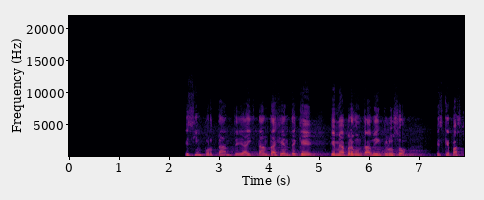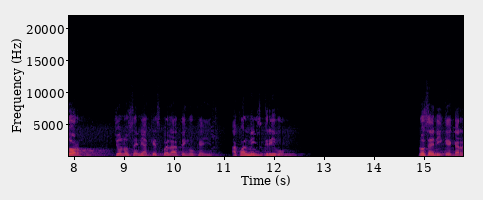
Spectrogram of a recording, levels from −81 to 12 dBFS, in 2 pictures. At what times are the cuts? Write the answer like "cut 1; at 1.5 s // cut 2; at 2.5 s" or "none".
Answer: none

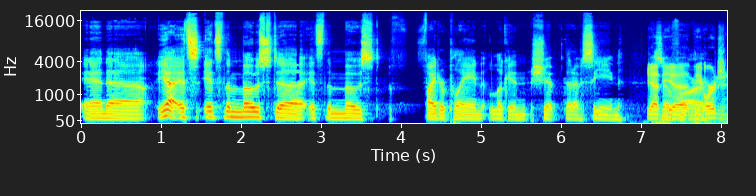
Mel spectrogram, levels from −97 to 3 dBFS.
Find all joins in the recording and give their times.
none

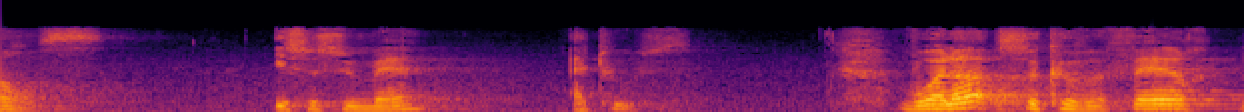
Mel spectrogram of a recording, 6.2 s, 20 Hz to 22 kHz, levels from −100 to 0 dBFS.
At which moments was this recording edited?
none

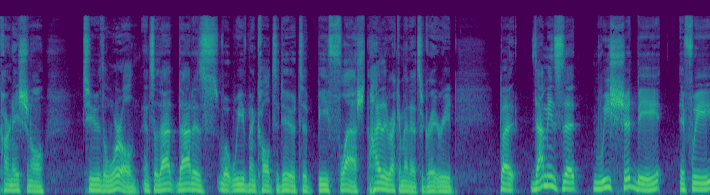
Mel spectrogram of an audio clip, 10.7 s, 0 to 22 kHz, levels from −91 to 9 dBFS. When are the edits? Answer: cut 1; at 5.5 s

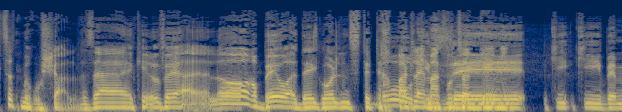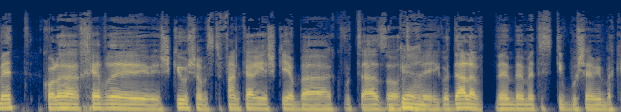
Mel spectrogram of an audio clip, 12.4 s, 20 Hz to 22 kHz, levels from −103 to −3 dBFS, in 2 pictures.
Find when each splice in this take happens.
cut 1; at 6.6 s // cut 2; at 11.0 s

